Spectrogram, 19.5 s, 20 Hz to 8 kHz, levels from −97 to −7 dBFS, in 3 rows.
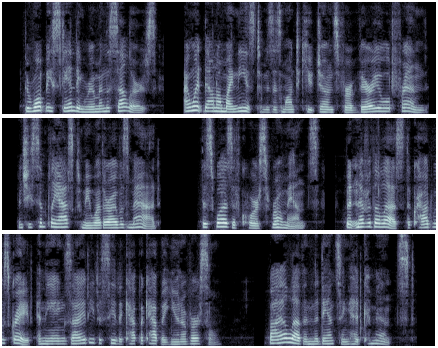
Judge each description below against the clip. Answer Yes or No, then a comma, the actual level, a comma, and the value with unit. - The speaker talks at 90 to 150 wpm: No, average, 180 wpm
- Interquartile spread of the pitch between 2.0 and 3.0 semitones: No, average, 4.9 semitones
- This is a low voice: No, high, 205 Hz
